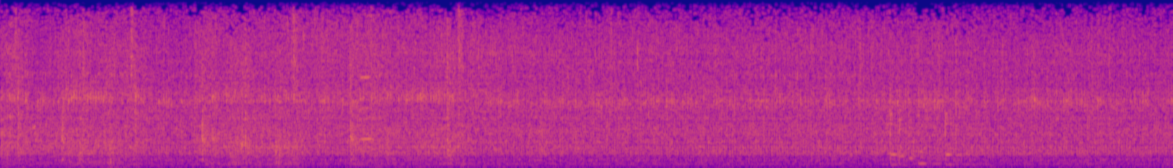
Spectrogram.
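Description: A truck engine idles steadily nearby.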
